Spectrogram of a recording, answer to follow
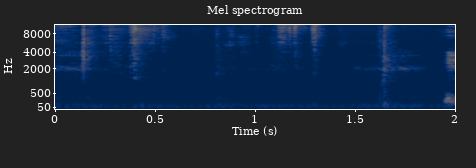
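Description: Faint, scattered small clicks and rustles of die-cut paper pieces being slid and pressed into position by hand on a gridded craft mat.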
